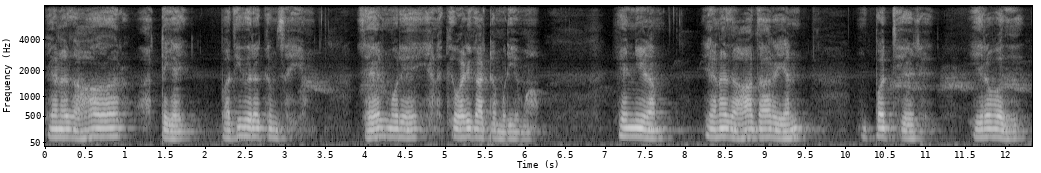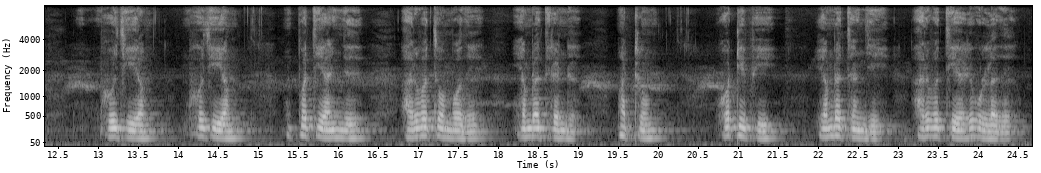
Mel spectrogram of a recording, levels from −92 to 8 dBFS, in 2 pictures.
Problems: background sounds at intervals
